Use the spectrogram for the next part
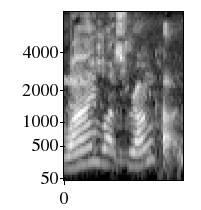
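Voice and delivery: condescending, patronizing, talking-down tone. Answering another speaker's complaint about the voice: condescending tone. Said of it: "you sound very condescending".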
